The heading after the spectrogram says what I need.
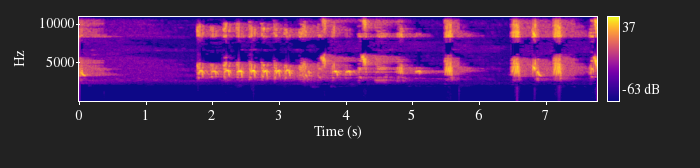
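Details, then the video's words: White-winged snowfinch calling with a fast series of high, slightly trilled chirps that run together, then a few separate notes after a brief gap. "Голоса птиц. Воробей снежный (Montifringilla nivalis)"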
